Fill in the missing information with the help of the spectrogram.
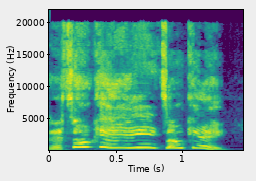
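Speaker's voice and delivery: light imitation of reassuring him. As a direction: soothe him kindly. Comforting the disappointed man.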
